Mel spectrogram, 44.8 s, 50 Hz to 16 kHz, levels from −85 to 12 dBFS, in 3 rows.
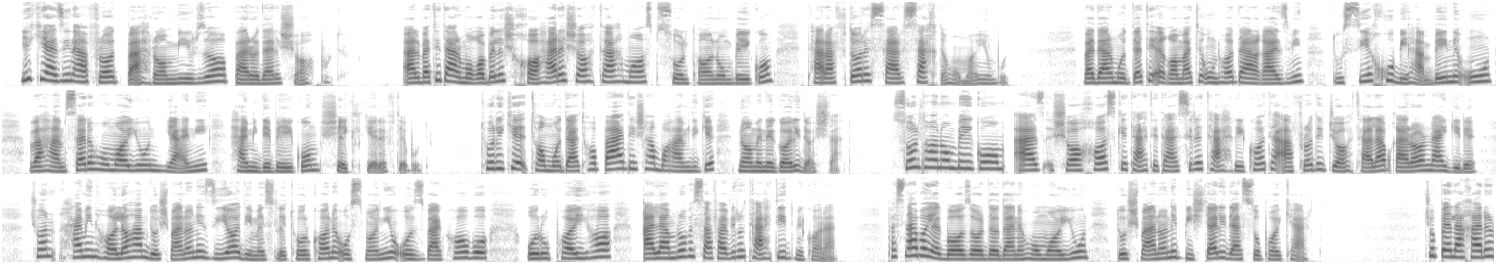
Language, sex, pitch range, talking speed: Persian, female, 190-255 Hz, 135 wpm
